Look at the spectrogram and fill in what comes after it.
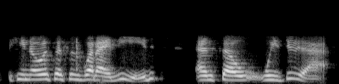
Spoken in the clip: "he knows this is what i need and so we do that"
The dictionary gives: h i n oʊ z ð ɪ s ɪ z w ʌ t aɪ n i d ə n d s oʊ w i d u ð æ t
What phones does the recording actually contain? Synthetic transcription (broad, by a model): h i n oʊ z ð ɪ s ɪ z w ʌ t aɪ n i d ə n s oʊ w i d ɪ ð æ t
